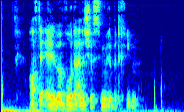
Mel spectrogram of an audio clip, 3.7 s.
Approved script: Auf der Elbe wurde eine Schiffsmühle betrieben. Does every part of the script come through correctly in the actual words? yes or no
yes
